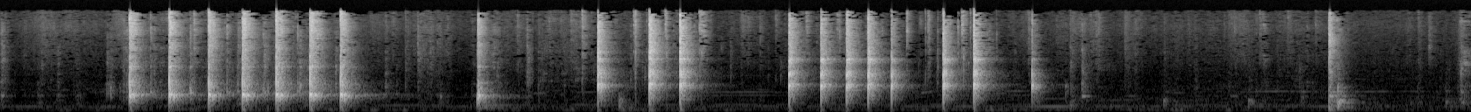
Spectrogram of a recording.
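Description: Hinged wooden jaw of a caplokan mask (Javanese bantengan/barongan mask) snapped shut by hand, making sharp hollow wooden clacks. They come in quick runs of several, about three to four a second, with pauses between runs, and a single clack near the end.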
